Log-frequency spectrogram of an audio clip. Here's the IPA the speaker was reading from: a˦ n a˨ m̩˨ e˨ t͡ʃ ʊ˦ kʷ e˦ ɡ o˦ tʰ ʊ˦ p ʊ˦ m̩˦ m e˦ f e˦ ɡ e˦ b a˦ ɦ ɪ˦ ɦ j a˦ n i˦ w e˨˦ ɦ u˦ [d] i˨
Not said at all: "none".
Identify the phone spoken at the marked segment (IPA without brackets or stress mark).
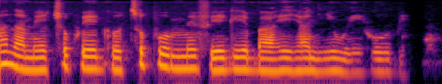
b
